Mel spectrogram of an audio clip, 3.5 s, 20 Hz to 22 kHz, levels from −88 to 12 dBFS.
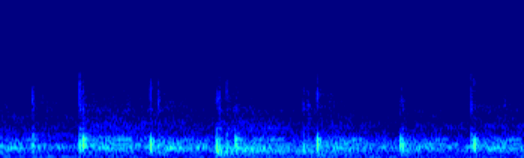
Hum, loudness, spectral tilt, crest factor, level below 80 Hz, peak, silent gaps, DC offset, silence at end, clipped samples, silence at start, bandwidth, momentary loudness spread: none; -54 LUFS; -9 dB/octave; 22 dB; -74 dBFS; -30 dBFS; none; under 0.1%; 0 s; under 0.1%; 0 s; 8.2 kHz; 7 LU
